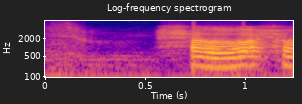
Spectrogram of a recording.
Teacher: ہا وسطی حلق سے ادا ہوتا ہے۔ اب وسطی حلق، وسطی کے تو آپ مطلب جانتے ہی ہوں گے کہ وسطی بولتے ہیں درمیان کو۔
